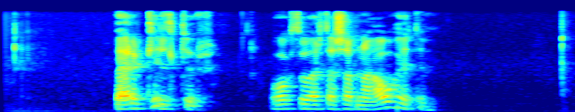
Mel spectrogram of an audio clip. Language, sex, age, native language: Icelandic, male, 40-49, Icelandic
